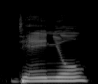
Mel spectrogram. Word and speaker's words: Daniel: heard of this guy daniel not like spelled in you'll pronounce danielle but like his name is actually daniel uh there's a whole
